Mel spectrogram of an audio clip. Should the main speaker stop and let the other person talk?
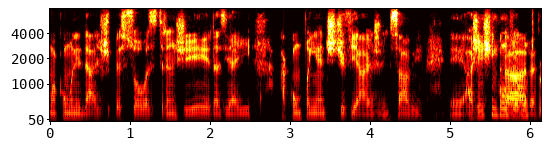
No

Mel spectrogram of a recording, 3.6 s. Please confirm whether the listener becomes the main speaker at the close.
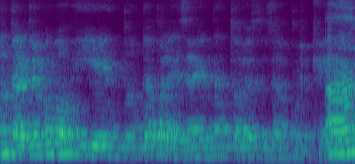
Yes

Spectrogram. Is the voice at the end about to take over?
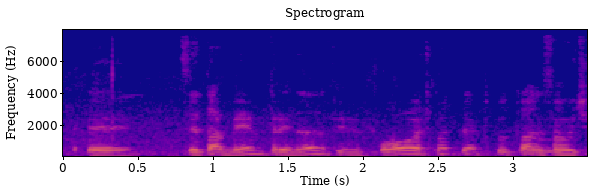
Yes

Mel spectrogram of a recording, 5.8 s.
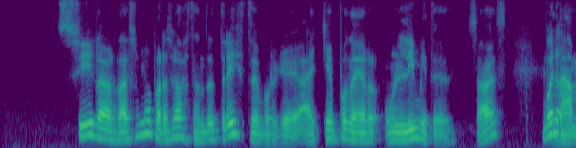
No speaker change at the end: Yes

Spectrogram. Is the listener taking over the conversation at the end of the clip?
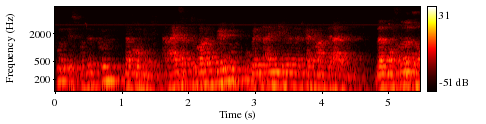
No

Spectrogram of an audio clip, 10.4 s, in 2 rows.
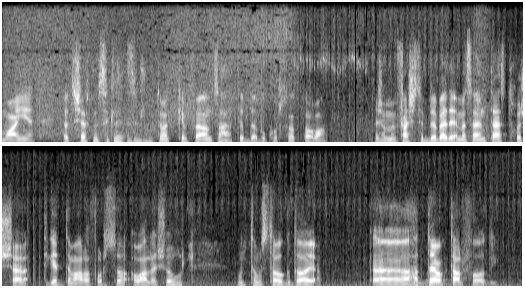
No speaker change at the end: Yes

